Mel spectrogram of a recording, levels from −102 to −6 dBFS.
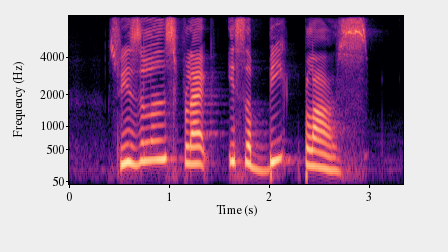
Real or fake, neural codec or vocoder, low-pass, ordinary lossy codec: real; none; none; none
